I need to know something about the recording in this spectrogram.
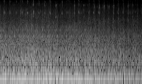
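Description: Engine of a lever-steered, skid-steer vehicle running steadily with a low drone, fading away near the end.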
